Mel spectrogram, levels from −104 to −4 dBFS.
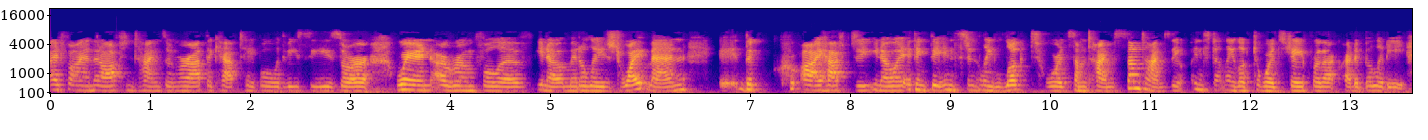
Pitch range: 195-230 Hz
